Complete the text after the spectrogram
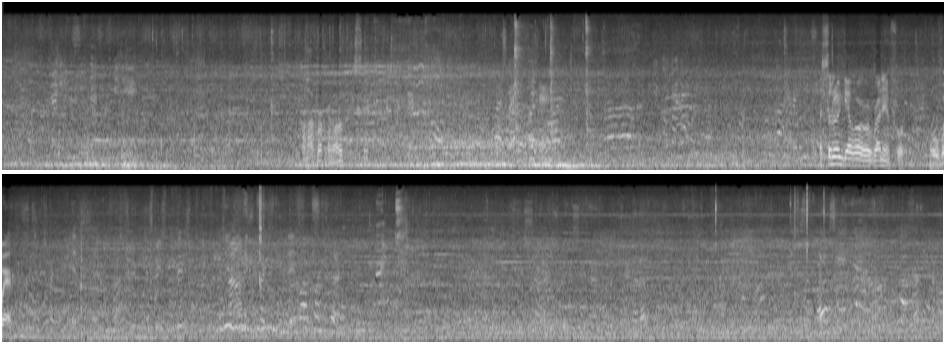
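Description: A crowd of people chatters outdoors in the distance.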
